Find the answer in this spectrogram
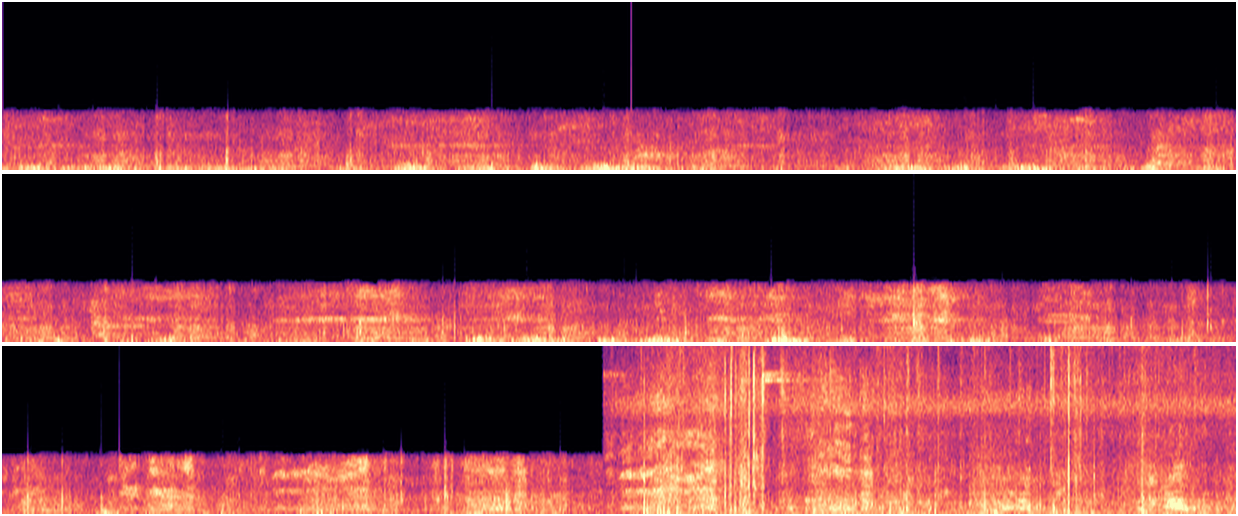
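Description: Hog dogs barking and baying a hog off in the woods, over the thuds and brush noise of someone moving fast through the undergrowth. Near the end the sound turns suddenly louder and fuller.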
